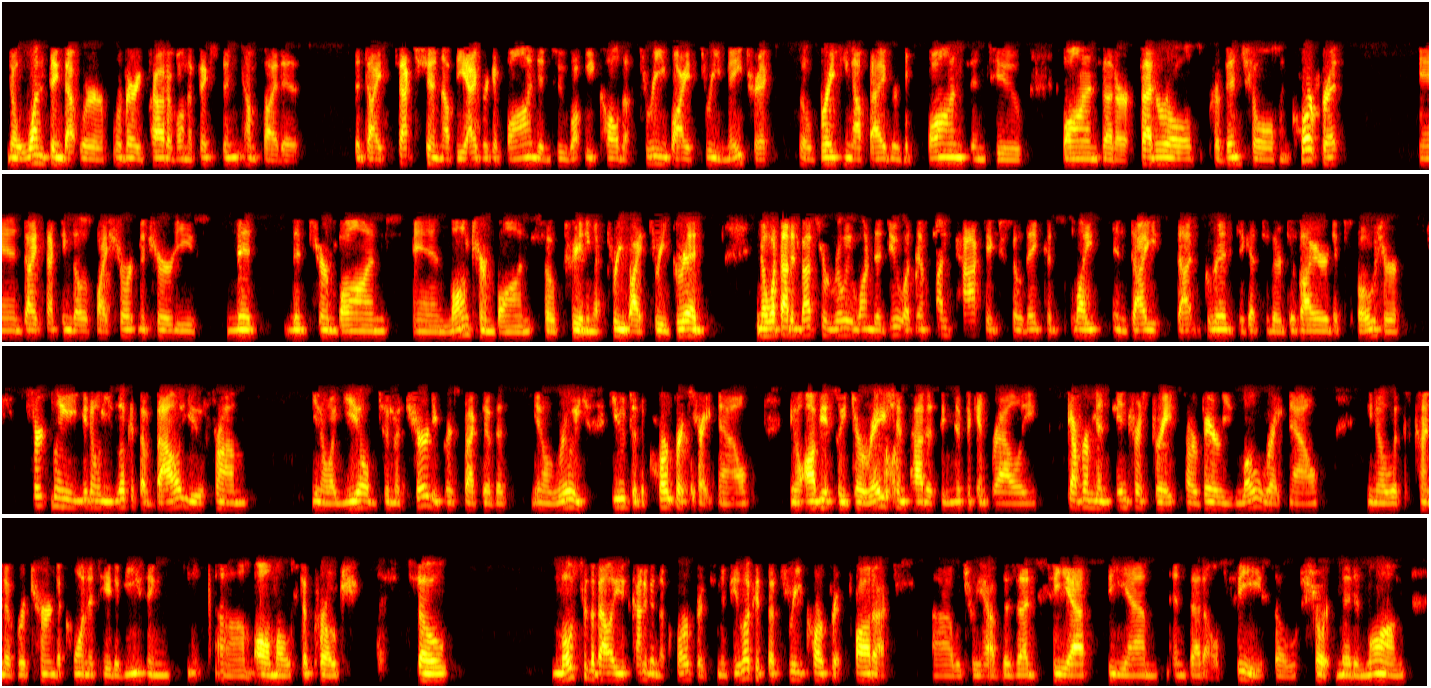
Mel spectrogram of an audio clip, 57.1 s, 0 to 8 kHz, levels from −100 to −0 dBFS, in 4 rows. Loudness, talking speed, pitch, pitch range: -28 LUFS, 185 wpm, 115 Hz, 105-155 Hz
